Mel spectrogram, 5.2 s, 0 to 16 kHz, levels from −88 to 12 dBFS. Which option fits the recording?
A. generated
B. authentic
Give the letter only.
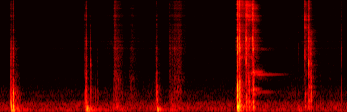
A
